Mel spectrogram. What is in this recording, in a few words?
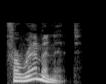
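"foraminate", en, uk British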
